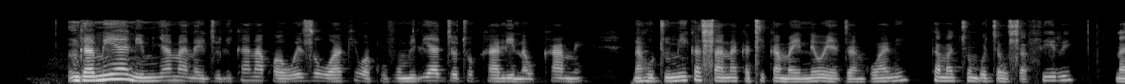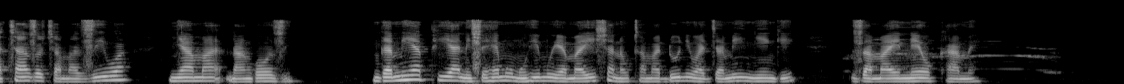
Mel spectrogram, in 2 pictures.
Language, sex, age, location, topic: Swahili, female, 36-49, Kisumu, health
